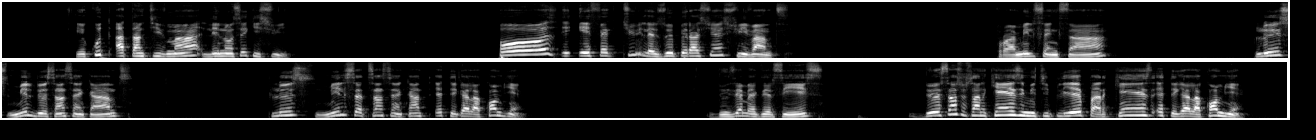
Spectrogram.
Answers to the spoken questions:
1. 3500 plus 1250 plus 1750 est égal à 6500.
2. 15 est égal à 4125.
